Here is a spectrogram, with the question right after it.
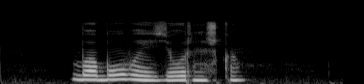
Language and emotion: Russian, sad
